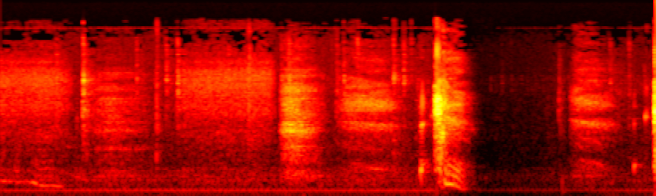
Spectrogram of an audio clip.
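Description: A woman sneezing: a few seconds of breathy, halting inhales build up, then one sharp, loud sneeze about four seconds in.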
